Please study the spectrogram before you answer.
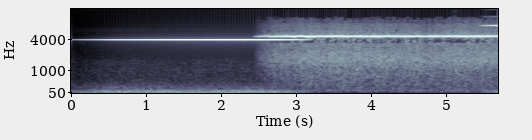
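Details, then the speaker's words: Simulated tinnitus: steady high-pitched ringing tone joined by a loud hissing rush, illustrating the constant ringing, pulsating, whooshing noise heard inside the head. "tinitus is that constant ringing pulsating whooing noise that some people feel in their ears constantly it's actually quite hard to describe so I thought we'd play you a little bit"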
